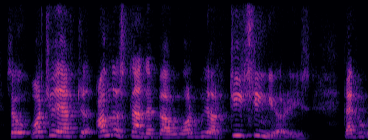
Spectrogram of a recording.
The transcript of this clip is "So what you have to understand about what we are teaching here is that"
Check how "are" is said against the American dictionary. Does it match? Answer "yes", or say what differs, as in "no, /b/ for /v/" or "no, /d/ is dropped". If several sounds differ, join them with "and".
yes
